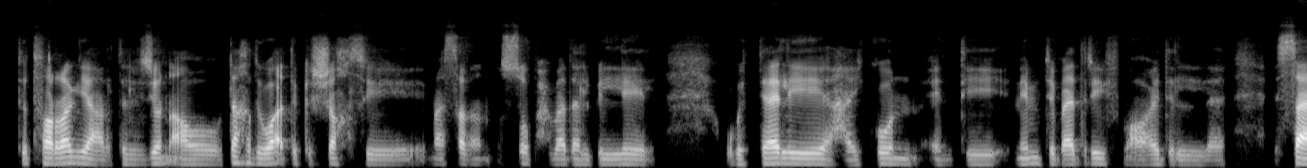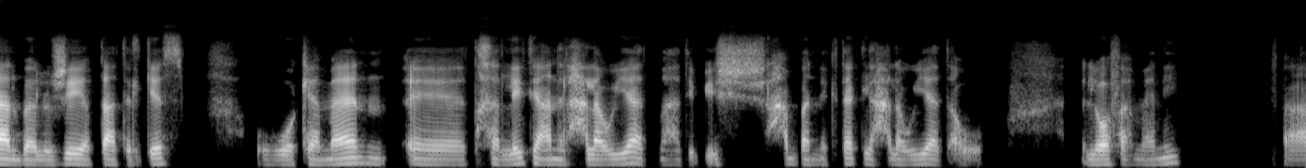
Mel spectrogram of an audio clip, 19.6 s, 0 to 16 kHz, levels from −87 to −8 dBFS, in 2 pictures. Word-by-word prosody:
تتفرجي 120 Hz, +2 st, +5 dB
على 95 Hz, -, +1 dB
التليفزيون 105 Hz, +4 st, -4 dB
أو 100 Hz, -1 st, 0 dB
تاخدي 125 Hz, -3 st, -1 dB
وقتِك 115 Hz, -, +3 dB
الشخصي 100 Hz, -1 st, -3 dB
مثلًا -, -, -5 dB
الصبح -, -, -6 dB
بدل 105 Hz, 0 st, -3 dB
بالليل، 105 Hz, -1 st, -5 dB, 0.5 s
وبالتالي 110 Hz, +1 st, +3 dB
هيكون 105 Hz, +3 st, -5 dB
أنتِ 95 Hz, 0 st, -13 dB, 0.4 s
نمتِ 115 Hz, +1 st, -5 dB
بدري 105 Hz, +2 st, 0 dB
في 115 Hz, -, -18 dB
مواعيد 100 Hz, +1 st, -3 dB
ال 95 Hz, 0 st, -10 dB, 0.4 s
الساعة 105 Hz, -, +10 dB
البيولوجية 100 Hz, +1 st, +2 dB
بتاعة 95 Hz, -, +2 dB
الجسم -, -, -3 dB, 0.5 s
وكمان 100 Hz, +4 st, +1 dB, 0.2 s
آآ، 100 Hz, -2 st, -1 dB
تخليتِ 110 Hz, +3 st, -2 dB
عن 105 Hz, 0 st, +2 dB
الحلويات 105 Hz, +3 st, +1 dB
ما -, -, -8 dB
هتبقيش -, -, -3 dB
حابة 105 Hz, -1 st, -1 dB
إنِّك 100 Hz, -, -16 dB
تاكلي 110 Hz, -1 st, -3 dB
حلويات 105 Hz, 0 st, -2 dB
أو -, -, -9 dB, 0.7 s
اللي 100 Hz, 0 st, -3 dB
هو 100 Hz, -, +5 dB
فاهماني؟ 100 Hz, +7 st, -9 dB, 0.7 s
ف -, -, -15 dB
105 Hz, 120 wpm, -26 LUFS, 100-110 Hz, 0.7 s, الساعة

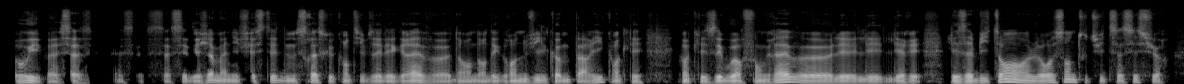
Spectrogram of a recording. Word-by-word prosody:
Oui, 85 Hz, -4 st, +2 dB
bah, 70 Hz, -1 st, -2 dB
ça 75 Hz, +4 st, -1 dB
ça 65 Hz, -, -13 dB, 0.3 s
ça -, -, -13 dB
ça -, -, -9 dB
s'est 80 Hz, -, -3 dB
déjà 80 Hz, +5 st, +1 dB
manifesté, 75 Hz, +3 st, -2 dB
ne 85 Hz, -2 st, -2 dB
serait-ce 95 Hz, +3 st, +1 dB
que -, -, -3 dB
quand -, -, -5 dB
ils 75 Hz, -, -4 dB
faisaient 75 Hz, -1 st, 0 dB
les 75 Hz, -1 st, 0 dB
grèves, 85 Hz, +3 st, +2 dB
heu, 75 Hz, -1 st, -2 dB
dans 75 Hz, +1 st, -3 dB
dans 75 Hz, 0 st, -2 dB
des 75 Hz, 0 st, -1 dB
grandes 80 Hz, 0 st, -1 dB
villes, 85 Hz, +1 st, -2 dB
comme 75 Hz, -1 st, 0 dB
Paris. 75 Hz, +10 st, 0 dB
Quand 80 Hz, -8 st, -5 dB
les 80 Hz, -1 st, -2 dB, 0.3 s
quand -, -, -3 dB
les 85 Hz, 0 st, -1 dB
éboueurs 85 Hz, -1 st, +3 dB
font 80 Hz, -, -2 dB
grève, 105 Hz, +9 st, +4 dB
heu, 85 Hz, -3 st, +4 dB
les 85 Hz, 0 st, +2 dB
les 80 Hz, 0 st, 0 dB
les 85 Hz, +1 st, 0 dB
ré 90 Hz, +2 st, -1 dB, 0.3 s
les 90 Hz, 0 st, +2 dB
habitants 95 Hz, +4 st, +3 dB
le 90 Hz, 0 st, +2 dB
ressentent 95 Hz, +5 st, +2 dB
tout 115 Hz, +1 st, -6 dB
de -, -, -14 dB
suite, -, -, -5 dB
ça, 85 Hz, -, -1 dB
c'est 95 Hz, +5 st, -2 dB
sûr. -, -, -2 dB
85 Hz, 240 wpm, -26 LUFS, 75-90 Hz, 0.3 s, grève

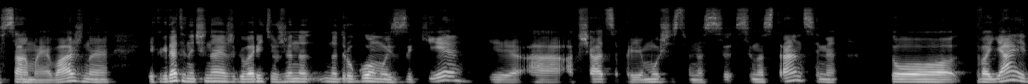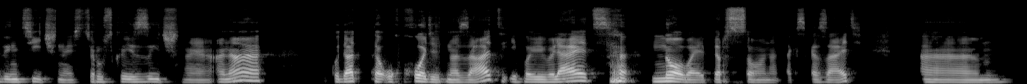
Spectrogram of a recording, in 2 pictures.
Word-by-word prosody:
самое 105 Hz, -2 st, +1 dB
важное. 115 Hz, -2 st, +1 dB, 0.4 s
И 125 Hz, -, -3 dB
когда 130 Hz, +6 st, +5 dB
ты 160 Hz, -, -2 dB
начинаешь 140 Hz, -1 st, 0 dB
говорить 125 Hz, +2 st, +2 dB
уже 125 Hz, +2 st, -2 dB
на 130 Hz, -1 st, +1 dB
на 130 Hz, -1 st, -5 dB
другом 135 Hz, 0 st, +2 dB
языке 125 Hz, -, -2 dB, 0.2 s
и, 110 Hz, -1 st, -9 dB
а, 105 Hz, 0 st, -4 dB
общаться 125 Hz, 0 st, -2 dB
преимущественно 115 Hz, 0 st, -5 dB
с 105 Hz, 0 st, -5 dB
с 115 Hz, -, -10 dB
иностранцами, 115 Hz, -, -1 dB, 0.5 s
то 120 Hz, -, +6 dB
твоя 150 Hz, -, +4 dB
идентичность 115 Hz, -4 st, -5 dB
русскоязычная, 120 Hz, -3 st, -5 dB
она 170 Hz, +9 st, +2 dB, 0.7 s
куда-то -, -, +1 dB
уходит 120 Hz, -6 st, +1 dB
назад 110 Hz, -, 0 dB
и 125 Hz, -, -8 dB
появляется 130 Hz, +7 st, +2 dB
новая 125 Hz, -6 st, +5 dB
персона, 105 Hz, -2 st, -3 dB
так -, -, -17 dB
сказать, 105 Hz, -1 st, -5 dB, 0.6 s
эм. 105 Hz, -1 st, -4 dB
120 Hz, 100 wpm, -22 LUFS, 110-135 Hz, 0.7 s, то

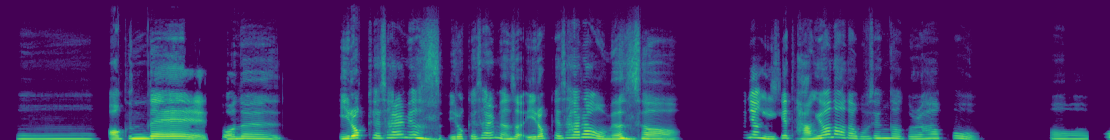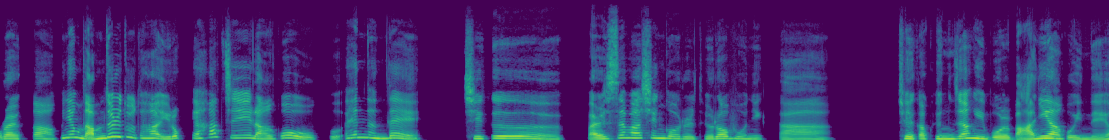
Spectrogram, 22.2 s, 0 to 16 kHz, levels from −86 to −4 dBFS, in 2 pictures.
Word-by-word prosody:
어. 190 Hz, 0 st, -6 dB
아 185 Hz, +1 st, +5 dB
근데 230 Hz, -, +5 dB, 0.2 s
저는 220 Hz, -1 st, 0 dB, 0.6 s
이렇게 275 Hz, +4 st, +4 dB
살면서 320 Hz, -, 0 dB
이렇게 215 Hz, +2 st, -2 dB
살면서 260 Hz, -8 st, -1 dB
이렇게 240 Hz, +7 st, 0 dB
살아오면서 220 Hz, -, +2 dB, 0.6 s
'그냥 325 Hz, -2 st, +2 dB
이게 225 Hz, +4 st, 0 dB
당연하다.'고 260 Hz, -, 0 dB
생각을 240 Hz, -3 st, -2 dB
하고 245 Hz, -7 st, -6 dB, 0.7 s
어 200 Hz, -2 st, -6 dB, 0.2 s
뭐랄까 205 Hz, -1 st, -2 dB
'그냥 330 Hz, +1 st, -2 dB
남들도 335 Hz, -, +3 dB
다 255 Hz, -1 st, 0 dB
이렇게 245 Hz, +5 st, -3 dB
하지.'라고 265 Hz, -, -2 dB
그 195 Hz, -1 st, -8 dB
했는데 275 Hz, -, -1 dB, 0.4 s
지금 230 Hz, -7 st, 0 dB, 0.2 s
말씀하신 270 Hz, +8 st, +1 dB
거를 220 Hz, -5 st, -2 dB
들어보니까 175 Hz, -6 st, -4 dB, 0.7 s
제가 210 Hz, -3 st, +1 dB
굉장히 220 Hz, +5 st, +2 dB
뭘 195 Hz, 0 st, +1 dB
많이 175 Hz, +10 st, +3 dB
하고 210 Hz, -8 st, +3 dB
있네요. 155 Hz, 0 st, -3 dB
225 Hz, 235 characters per minute, -22 LUFS, 195-255 Hz, 0.7 s, 아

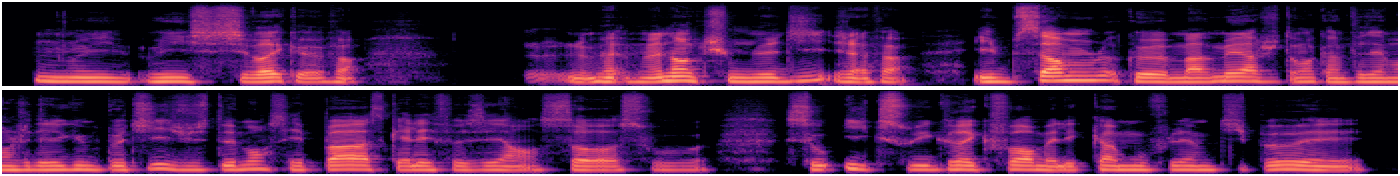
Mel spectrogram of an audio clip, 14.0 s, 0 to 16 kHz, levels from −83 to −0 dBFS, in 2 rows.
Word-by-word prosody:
Oui 135 Hz, -4 st, 0 dB
oui 135 Hz, 0 st, +1 dB
c 135 Hz, -, -3 dB
c'est 130 Hz, -, -1 dB
vrai 135 Hz, +2 st, +6 dB
que 125 Hz, -3 st, -2 dB
enfin 120 Hz, -1 st, -3 dB, 0.8 s
main 125 Hz, +3 st, -1 dB
maintenant 140 Hz, +5 st, +5 dB
que 155 Hz, -, -10 dB
tu 135 Hz, -, 0 dB
me 130 Hz, -, +1 dB
le 135 Hz, 0 st, +3 dB
dis, 150 Hz, +8 st, -3 dB
j'ai 135 Hz, -, +2 dB
enfin, 120 Hz, +1 st, -2 dB, 0.3 s
il 135 Hz, 0 st, +3 dB
me 130 Hz, -, -5 dB
semble 165 Hz, +5 st, +4 dB
que 135 Hz, -2 st, +4 dB
ma 125 Hz, 0 st, +2 dB
mère 145 Hz, 0 st, +3 dB
justement 135 Hz, 0 st, -4 dB
quand 125 Hz, -, -5 dB
elle -, -, -1 dB
me -, -, -6 dB
faisait 130 Hz, 0 st, 0 dB
manger 125 Hz, 0 st, -1 dB
des 130 Hz, -, 0 dB
légumes 130 Hz, 0 st, -1 dB
petit 130 Hz, +4 st, -3 dB
justement 135 Hz, +4 st, -3 dB
c'est 135 Hz, -3 st, -6 dB
parce 140 Hz, +1 st, +3 dB
qu'elle 125 Hz, -1 st, -1 dB
faisait 125 Hz, 0 st, -5 dB
en 120 Hz, +2 st, -4 dB
sauce 125 Hz, 0 st, -2 dB
ou 125 Hz, +1 st, -10 dB, 0.4 s
sous 135 Hz, 0 st, -3 dB
X 140 Hz, -5 st, -2 dB
ou 135 Hz, -, -4 dB
Y 135 Hz, 0 st, 0 dB
forme 135 Hz, -3 st, +1 dB
elle 115 Hz, -, 0 dB
les 120 Hz, -, -4 dB
camouflait 130 Hz, 0 st, -2 dB
un 125 Hz, 0 st, -2 dB
petit 130 Hz, +2 st, -11 dB
peu 140 Hz, +2 st, +1 dB
et, 120 Hz, 0 st, -2 dB
130 Hz, 220 wpm, -23 LUFS, 125-135 Hz, 0.8 s, vrai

